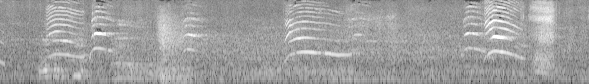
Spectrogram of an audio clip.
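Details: Tiny newborn kittens out in a garden for the first time, meowing loudly: several high, harmonic-rich mews that rise and fall, given in quick pairs and singles, with faint background rustling.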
